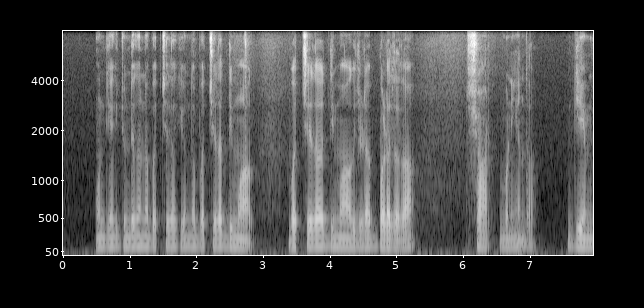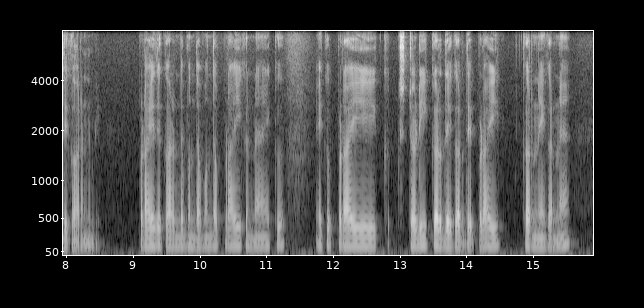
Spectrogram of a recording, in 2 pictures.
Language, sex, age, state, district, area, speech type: Dogri, male, 18-30, Jammu and Kashmir, Samba, rural, spontaneous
